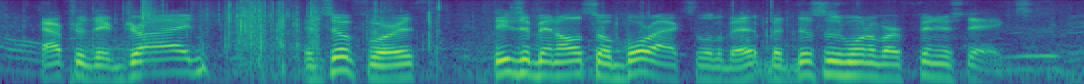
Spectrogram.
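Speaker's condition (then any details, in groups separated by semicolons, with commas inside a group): No condition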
